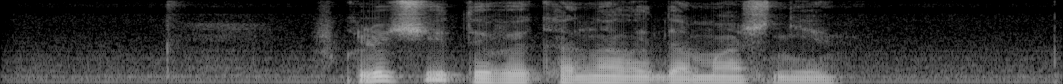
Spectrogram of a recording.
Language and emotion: Russian, sad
